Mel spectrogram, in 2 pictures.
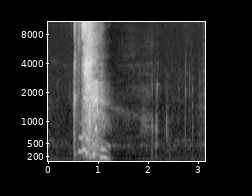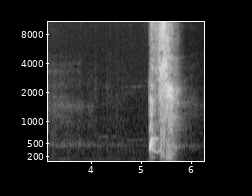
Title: More sneezing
